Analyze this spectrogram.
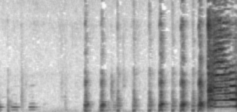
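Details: Chicken clucking, a run of short rhythmic clucks that builds in loudness and ends in a harsher, drawn-out squawk, used as a sound to attract chickens.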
